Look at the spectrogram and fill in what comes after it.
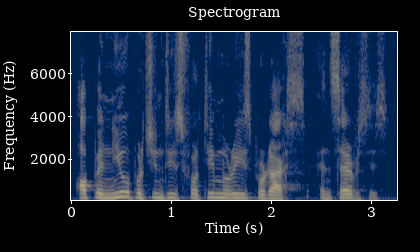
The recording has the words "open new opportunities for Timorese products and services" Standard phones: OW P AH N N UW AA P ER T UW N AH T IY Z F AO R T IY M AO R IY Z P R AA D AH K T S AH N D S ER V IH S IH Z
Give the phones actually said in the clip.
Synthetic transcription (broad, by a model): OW P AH N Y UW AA P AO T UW N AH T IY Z F AO R T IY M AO R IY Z P R AA D AH K T S AH N D S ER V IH S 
